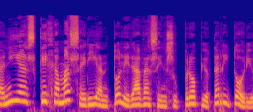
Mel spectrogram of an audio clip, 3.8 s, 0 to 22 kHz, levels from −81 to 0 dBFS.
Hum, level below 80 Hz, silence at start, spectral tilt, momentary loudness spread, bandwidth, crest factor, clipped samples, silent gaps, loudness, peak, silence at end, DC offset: none; -50 dBFS; 0 s; -4.5 dB/octave; 5 LU; 13.5 kHz; 14 dB; under 0.1%; none; -18 LUFS; -4 dBFS; 0 s; under 0.1%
